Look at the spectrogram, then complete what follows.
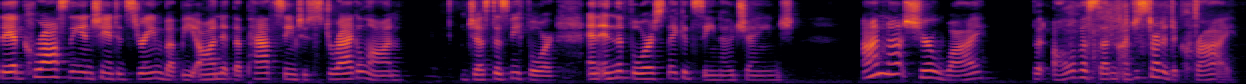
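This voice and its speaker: A woman's voice: medium pitch, animated, measured pace, slight background noise. A woman teacher reading a children's novel aloud as a narrator. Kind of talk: storybook read-aloud narration.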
